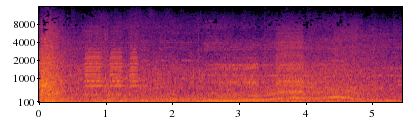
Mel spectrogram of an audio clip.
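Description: A large truck engine rumbles nearby.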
